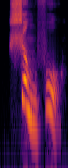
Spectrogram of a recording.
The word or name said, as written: 胜负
